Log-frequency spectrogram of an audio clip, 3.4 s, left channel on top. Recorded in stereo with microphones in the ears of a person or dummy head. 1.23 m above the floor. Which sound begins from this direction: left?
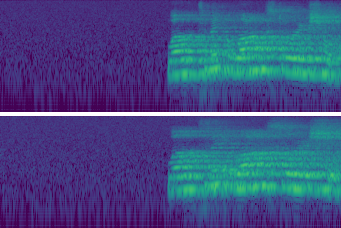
A woman speaking, at 1.7 s.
